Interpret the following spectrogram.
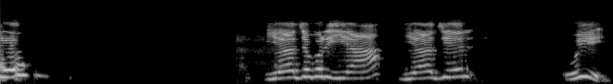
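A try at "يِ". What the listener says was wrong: না না, ওয়াউজের উই হয়, তাহলে ইয়াজের কি হবে? ই।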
